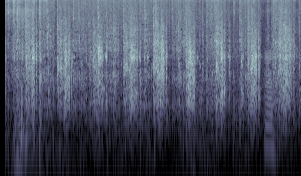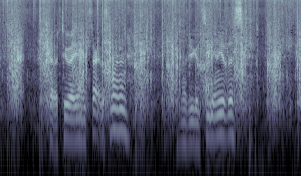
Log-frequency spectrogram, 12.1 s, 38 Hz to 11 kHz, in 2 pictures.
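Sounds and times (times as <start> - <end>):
heavy rhythmic breathing: 8.5 - 10.0.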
